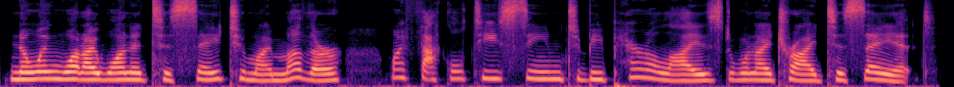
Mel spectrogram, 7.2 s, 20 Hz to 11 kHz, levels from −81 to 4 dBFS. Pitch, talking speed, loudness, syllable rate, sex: 225 Hz, 175 wpm, -16 LUFS, 4.6 syllables/s, female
